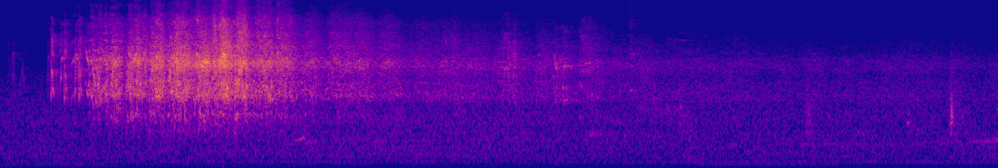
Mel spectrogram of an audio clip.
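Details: Flock of scaly-headed parrots flying over a garden at dawn: a burst of harsh, rapid, overlapping squawks that peaks early, then fades as the birds pass, with a few faint distant calls afterward.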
